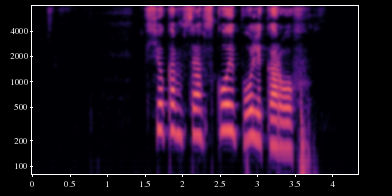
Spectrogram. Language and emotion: Russian, neutral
